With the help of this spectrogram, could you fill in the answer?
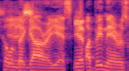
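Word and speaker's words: Kolombangara: um the island um I always get the name wrong colum bagara is it col bangara yes col bangara yes I've been there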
